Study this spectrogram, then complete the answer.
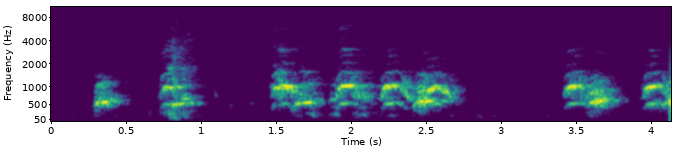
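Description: Two dogs bark indoors in a house, a loud close run of sharp barks in irregular bursts, some quick doubles, with short silent gaps between.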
